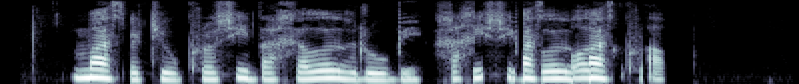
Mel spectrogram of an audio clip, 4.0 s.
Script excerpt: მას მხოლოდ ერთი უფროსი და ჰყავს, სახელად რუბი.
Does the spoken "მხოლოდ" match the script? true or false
false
